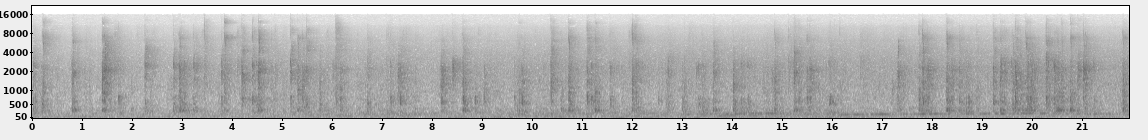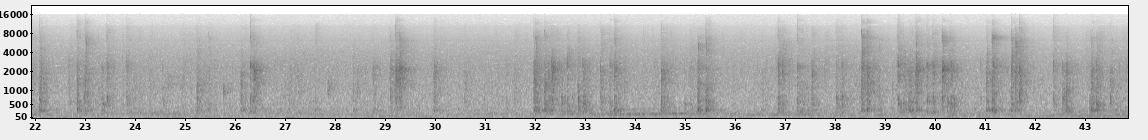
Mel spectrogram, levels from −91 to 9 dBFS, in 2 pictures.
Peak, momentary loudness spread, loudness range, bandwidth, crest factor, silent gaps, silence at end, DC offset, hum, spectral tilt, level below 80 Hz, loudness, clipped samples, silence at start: -10 dBFS; 8 LU; 4 LU; 16.5 kHz; 24 dB; none; 0 s; under 0.1%; none; -2 dB/octave; -56 dBFS; -33 LUFS; under 0.1%; 0 s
